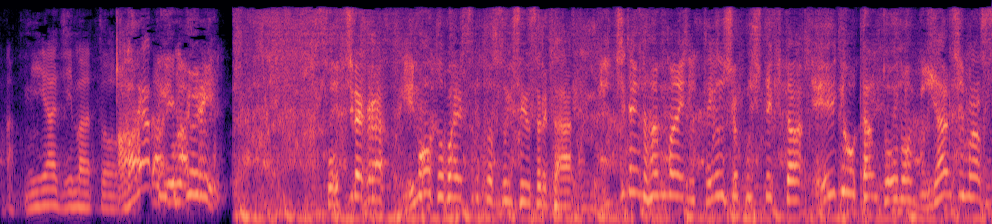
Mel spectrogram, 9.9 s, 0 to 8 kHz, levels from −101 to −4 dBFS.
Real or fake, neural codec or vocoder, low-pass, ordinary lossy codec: fake; codec, 24 kHz, 3 kbps, HILCodec; 7.2 kHz; MP3, 48 kbps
